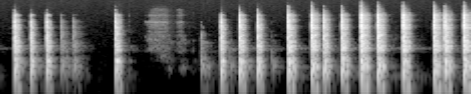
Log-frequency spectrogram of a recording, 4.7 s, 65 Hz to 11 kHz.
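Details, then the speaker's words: Chinese mini lathe: sharp clacks in quick bursts each time the carriage is pressed, as the saddle rocks on the bed with one side sitting about 0.1 mm high. "it's rocking like naughty holder yeah this is this is not so good so what we'll do is we'll get some fueler gauges and we'll have a look and see just how far out that is"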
